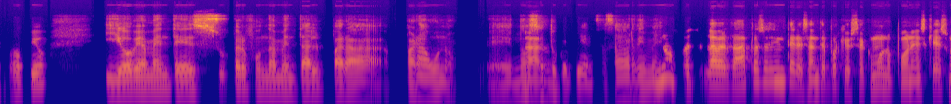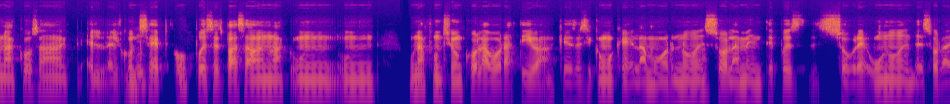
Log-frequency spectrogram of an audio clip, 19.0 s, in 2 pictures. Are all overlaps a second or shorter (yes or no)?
yes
